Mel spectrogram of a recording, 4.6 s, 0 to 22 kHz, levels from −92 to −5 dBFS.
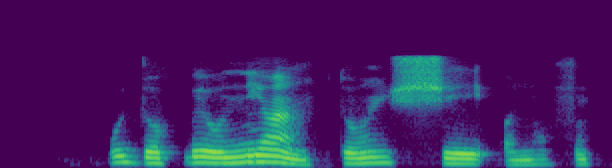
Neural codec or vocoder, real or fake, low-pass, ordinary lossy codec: codec, 16 kHz in and 24 kHz out, 1 kbps, XY-Tokenizer; fake; 5.4 kHz; none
